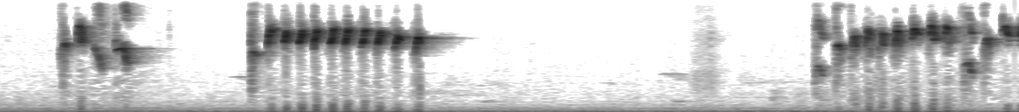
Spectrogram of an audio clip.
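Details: Sirindet song for training songbirds and for luring: a brief high squeaky chirp, then two fast buzzy trills of rapid pulses about a second long, separated by a few seconds of near silence.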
